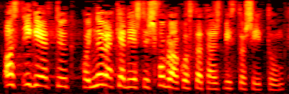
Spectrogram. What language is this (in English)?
Hungarian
